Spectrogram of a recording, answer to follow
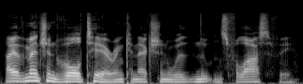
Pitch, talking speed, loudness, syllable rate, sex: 120 Hz, 180 wpm, -19 LUFS, 6.6 syllables/s, male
